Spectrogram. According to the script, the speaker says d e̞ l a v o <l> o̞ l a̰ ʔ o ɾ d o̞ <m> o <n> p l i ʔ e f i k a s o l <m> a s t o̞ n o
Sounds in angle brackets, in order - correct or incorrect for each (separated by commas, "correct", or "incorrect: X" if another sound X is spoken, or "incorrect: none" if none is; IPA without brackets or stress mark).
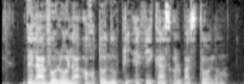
correct, incorrect: n, incorrect: none, incorrect: b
